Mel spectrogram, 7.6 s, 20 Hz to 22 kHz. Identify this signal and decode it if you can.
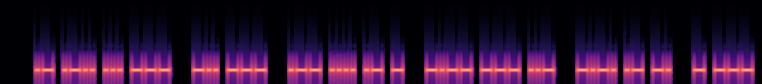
Morse code, heard as a keyed tone, about 34 wpm, 700 Hz. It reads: ALSO DO WHAT YOU CAN TO
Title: Sentences from Top 1300 Words 35wpm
